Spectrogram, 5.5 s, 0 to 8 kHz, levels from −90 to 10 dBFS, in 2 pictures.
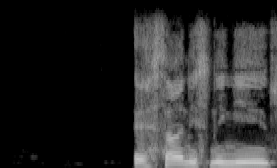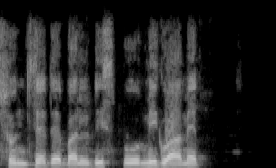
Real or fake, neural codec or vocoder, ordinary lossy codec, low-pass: real; none; Opus, 64 kbps; 7.2 kHz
